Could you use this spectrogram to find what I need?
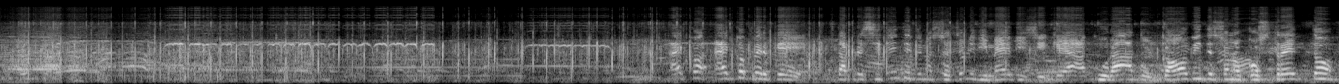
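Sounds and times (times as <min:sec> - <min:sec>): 
applause: 0:00.0 - 0:10.6
speech: 0:07.0 - 0:13.3.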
